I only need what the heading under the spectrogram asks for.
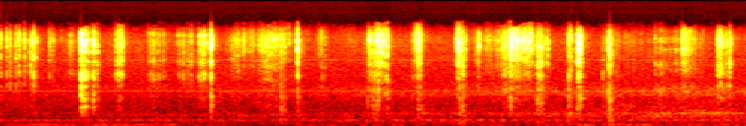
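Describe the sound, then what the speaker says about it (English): Scissors snip steadily around the top and bottom edges of a paper gift tag, crisp repeated cuts in an irregular rhythm, close and fairly quiet with no talking. "And then I'll just trim around the top edge and the bottom edge."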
